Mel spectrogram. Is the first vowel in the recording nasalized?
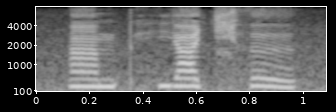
yes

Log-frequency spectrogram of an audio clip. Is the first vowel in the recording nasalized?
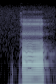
yes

